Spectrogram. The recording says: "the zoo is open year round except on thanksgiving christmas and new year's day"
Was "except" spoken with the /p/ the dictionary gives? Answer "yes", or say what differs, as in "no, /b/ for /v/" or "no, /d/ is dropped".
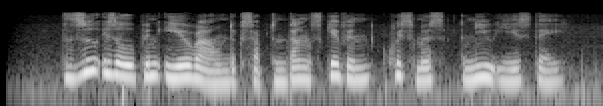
yes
